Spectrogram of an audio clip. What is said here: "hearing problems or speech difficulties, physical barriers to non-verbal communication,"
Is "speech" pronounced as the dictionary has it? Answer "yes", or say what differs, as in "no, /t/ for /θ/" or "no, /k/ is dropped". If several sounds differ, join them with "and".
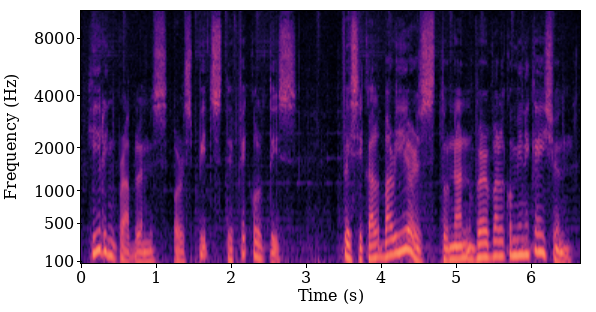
no, /s/ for /tʃ/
